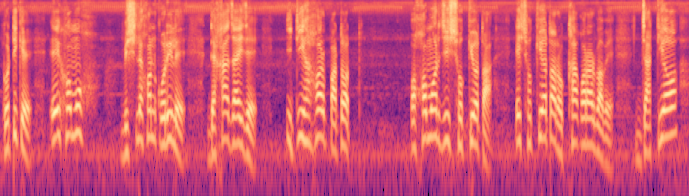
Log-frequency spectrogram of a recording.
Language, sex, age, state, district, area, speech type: Assamese, male, 30-45, Assam, Kamrup Metropolitan, urban, spontaneous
